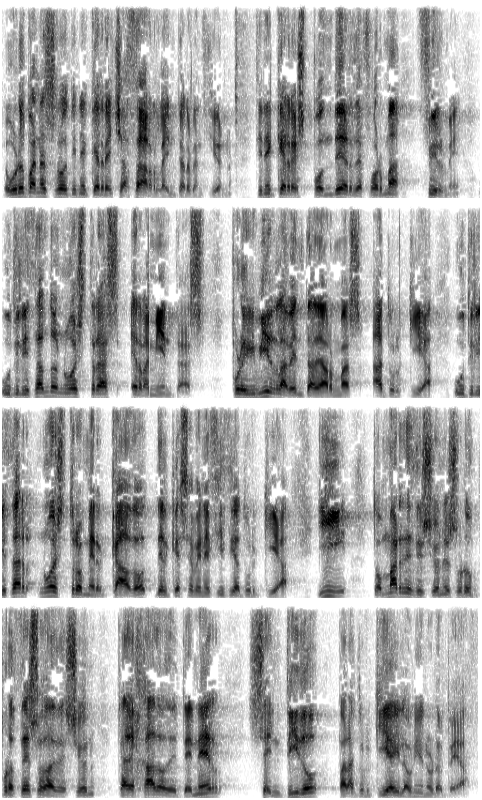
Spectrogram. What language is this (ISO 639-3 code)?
spa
